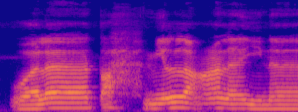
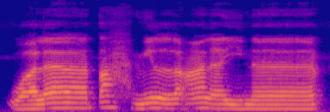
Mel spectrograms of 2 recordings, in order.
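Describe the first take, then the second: The two takes are said the same way.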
